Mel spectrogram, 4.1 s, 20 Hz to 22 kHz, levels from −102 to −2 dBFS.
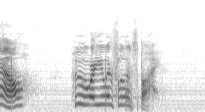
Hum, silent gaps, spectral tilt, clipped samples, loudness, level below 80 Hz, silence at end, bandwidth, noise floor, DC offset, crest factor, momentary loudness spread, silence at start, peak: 60 Hz at -85 dBFS; none; -4.5 dB/octave; under 0.1%; -41 LUFS; under -90 dBFS; 0.95 s; 9.4 kHz; -81 dBFS; under 0.1%; 20 dB; 16 LU; 0 s; -22 dBFS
